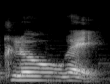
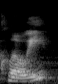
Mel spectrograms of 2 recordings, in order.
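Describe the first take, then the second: First: The final vowel sounds like 'ay'. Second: The final vowel sounds like 'ee'. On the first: "they become more of an A sound" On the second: "words that we say in English a lot"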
